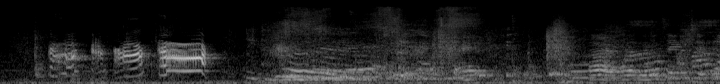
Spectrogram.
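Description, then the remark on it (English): A child's voice imitates a chicken, clucking to tell the chickens where there's a nice, fresh puddle of water: a few quick, high clucking bursts, followed by several seconds of softer, continued vocal clucking and chatter-like sounds. “I want you to tell the chickens where there's a nice, fresh puddle of water.”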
